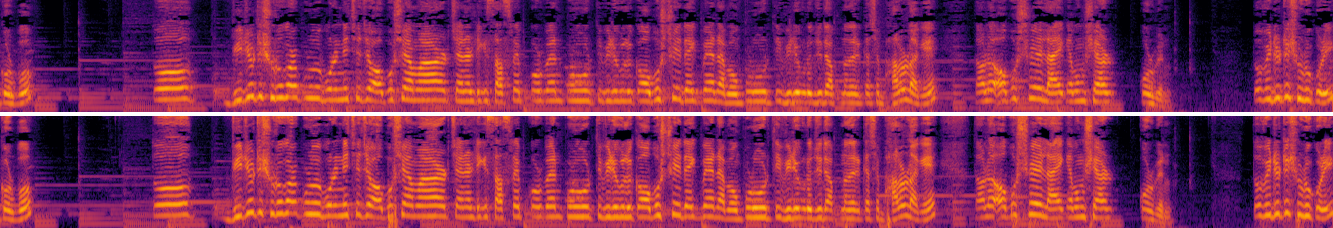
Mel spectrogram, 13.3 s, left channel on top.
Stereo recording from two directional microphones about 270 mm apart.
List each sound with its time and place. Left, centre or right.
0.0 s a man's voice: right
1.5 s a man's voice: right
